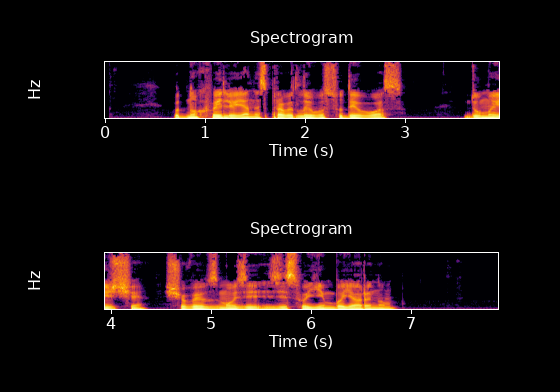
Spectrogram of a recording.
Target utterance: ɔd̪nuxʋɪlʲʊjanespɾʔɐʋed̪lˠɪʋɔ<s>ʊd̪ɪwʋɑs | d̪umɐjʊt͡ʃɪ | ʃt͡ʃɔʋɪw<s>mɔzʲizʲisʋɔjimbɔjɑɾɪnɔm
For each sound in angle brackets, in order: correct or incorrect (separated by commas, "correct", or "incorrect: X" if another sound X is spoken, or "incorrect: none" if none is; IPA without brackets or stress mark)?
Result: correct, incorrect: z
